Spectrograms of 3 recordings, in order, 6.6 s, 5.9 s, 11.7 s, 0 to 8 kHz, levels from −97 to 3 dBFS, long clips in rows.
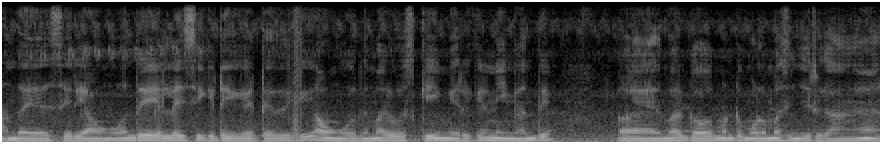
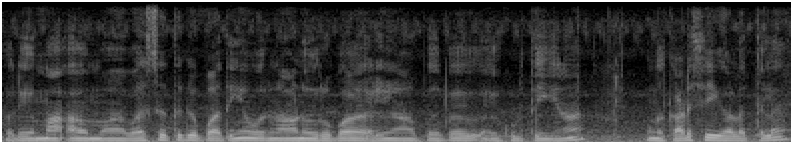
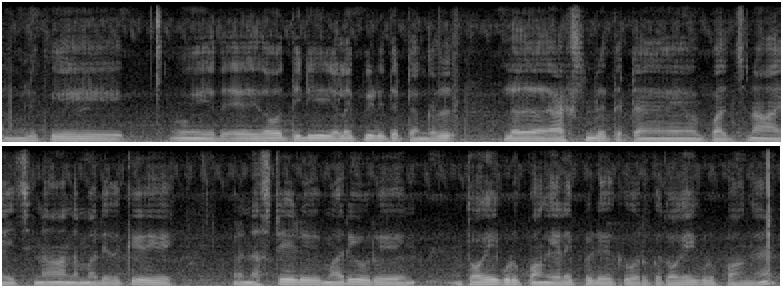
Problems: constant background noise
